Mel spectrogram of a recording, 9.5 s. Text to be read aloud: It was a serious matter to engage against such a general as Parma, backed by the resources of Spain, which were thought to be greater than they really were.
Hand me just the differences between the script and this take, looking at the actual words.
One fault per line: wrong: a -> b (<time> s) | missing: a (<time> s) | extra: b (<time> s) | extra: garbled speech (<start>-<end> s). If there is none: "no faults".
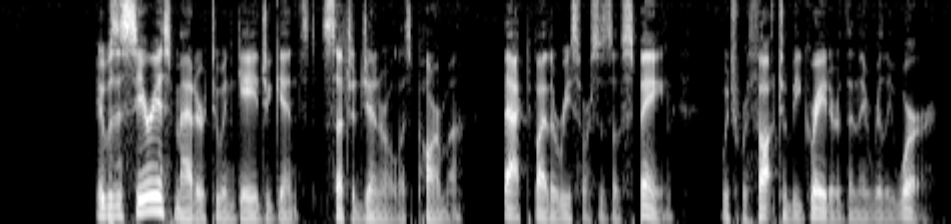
no faults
